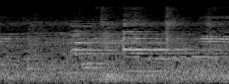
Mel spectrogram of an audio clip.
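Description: A steady high-pitched tone, with several pitches held together, starts about two-thirds of a second in and holds over a busy background noise.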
